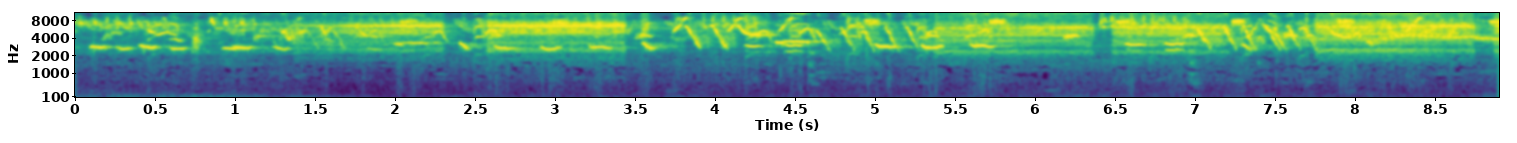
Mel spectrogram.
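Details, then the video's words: Noisy weaver chatter used to lure birds: a continuous jumble of high squeaky notes, quick slurred whistles and harsh buzzy trills, overlapping without pause throughout. "Suara Pikat Burung Manyar Ribut Sangat Ampuh"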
